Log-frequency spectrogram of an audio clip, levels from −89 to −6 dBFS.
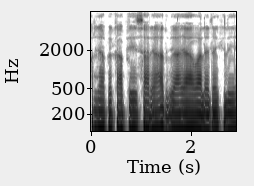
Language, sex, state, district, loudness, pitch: Hindi, male, Chhattisgarh, Kabirdham, -16 LUFS, 105 Hz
